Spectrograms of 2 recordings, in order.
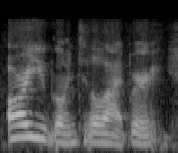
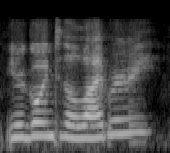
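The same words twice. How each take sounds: First: "Are you going to the library?" said fast, dropping at the end; quick, falling question. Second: "You're going to the library?" with the voice climbing at the end; rising question tune. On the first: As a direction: rattle it off, tune falling. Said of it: "instead of". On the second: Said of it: "indicate with your voice that you're asking". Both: Shown as a demonstration.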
